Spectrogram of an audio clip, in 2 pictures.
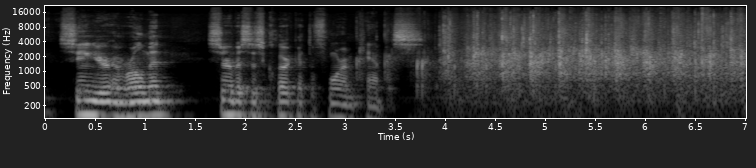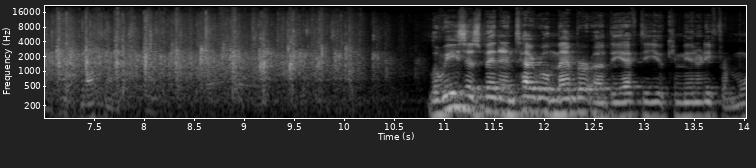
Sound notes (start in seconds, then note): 3.6 attendees applaud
